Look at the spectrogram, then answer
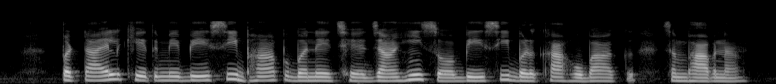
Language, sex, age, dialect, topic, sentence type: Maithili, female, 25-30, Bajjika, agriculture, statement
